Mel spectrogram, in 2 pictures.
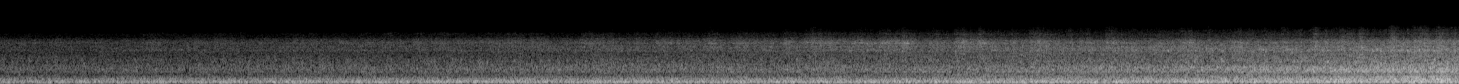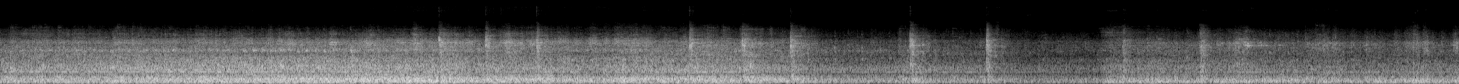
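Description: Diesel locomotive hauling passenger coaches approaches and passes close by, its engine noise growing steadily louder to a peak about two-thirds of the way through. Toward the end the coach wheels clatter with sharp clicks over the rail joints.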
